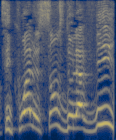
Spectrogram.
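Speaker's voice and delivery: slow, loud despairing wail; anguished shout. Acted. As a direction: cry out the question to the sky. Despairing cry on the phone.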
